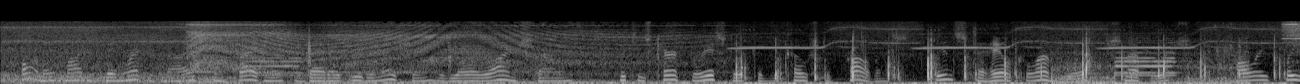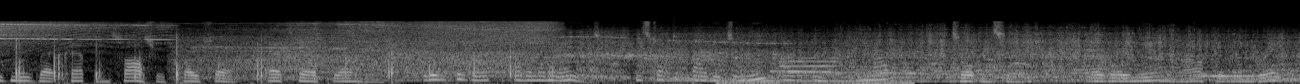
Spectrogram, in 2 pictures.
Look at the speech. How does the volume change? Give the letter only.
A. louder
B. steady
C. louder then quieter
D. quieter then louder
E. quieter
B.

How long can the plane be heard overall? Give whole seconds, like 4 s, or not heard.
26 s.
